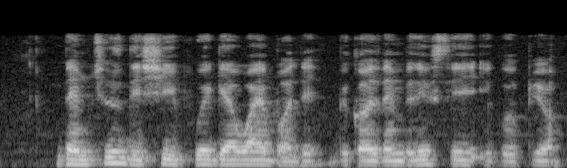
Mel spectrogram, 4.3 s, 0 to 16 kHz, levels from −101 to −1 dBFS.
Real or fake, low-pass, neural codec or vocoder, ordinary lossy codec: real; 7.2 kHz; none; none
